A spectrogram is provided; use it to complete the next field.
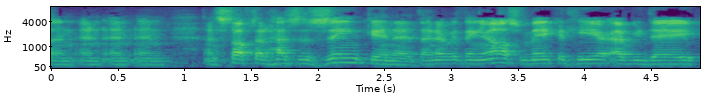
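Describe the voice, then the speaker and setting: With audible room echo, a man speaks at a moderate pace in a fairly high, somewhat breathy voice. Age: 60s. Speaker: landscape contractor and organic soil business owner. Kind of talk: casual monologue to camera. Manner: halting, many repetitions and fillers.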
